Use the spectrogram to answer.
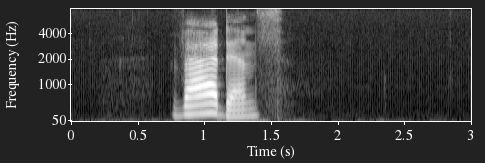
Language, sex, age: Swedish, female, 34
